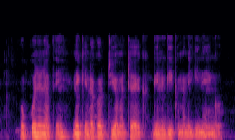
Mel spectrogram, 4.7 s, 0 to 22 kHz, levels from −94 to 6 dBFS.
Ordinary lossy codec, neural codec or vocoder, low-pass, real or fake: none; none; none; real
